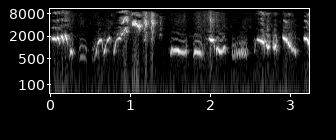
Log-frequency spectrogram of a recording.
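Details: White-rumped shama singing as training material for caged songbirds: varied warbled notes, some low and nasal, with scratchy high bursts and falling whistled slurs.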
